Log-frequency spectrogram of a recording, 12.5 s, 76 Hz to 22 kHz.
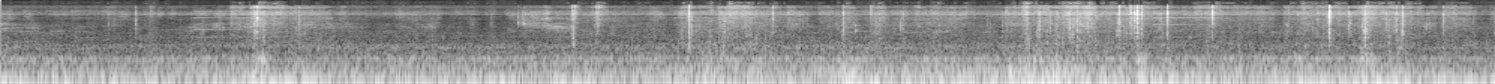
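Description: A 2008 Mercedes ML 320 CDI diesel 4x4 SUV driving on an unfinished, unpaved street in a new neighborhood, heard from inside as a steady low road rumble with faint engine hum and occasional light knocks, no talk.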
